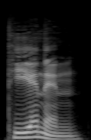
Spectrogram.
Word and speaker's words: tienen: All of their conjugations stress the syllable yen. Tiene for the store owner, tienes for the kid, and tienen for the pandas.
